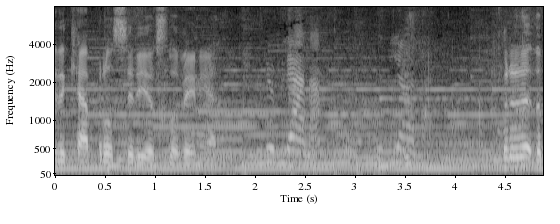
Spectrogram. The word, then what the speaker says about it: Ljubljana: How do you say No, it's silent, It is silent, yeah. How do you say the capital city of Slovenia? Ljubljana.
